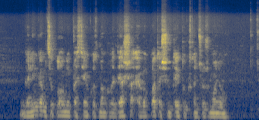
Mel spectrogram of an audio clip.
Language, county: Lithuanian, Vilnius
